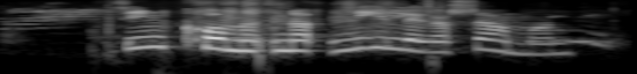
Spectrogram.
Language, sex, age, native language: Icelandic, male, 10, Icelandic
